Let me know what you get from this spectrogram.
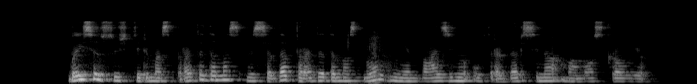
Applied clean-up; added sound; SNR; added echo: neural mask model DeepFilterNet 3.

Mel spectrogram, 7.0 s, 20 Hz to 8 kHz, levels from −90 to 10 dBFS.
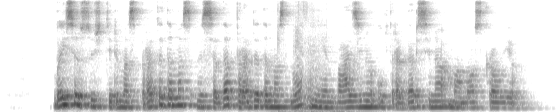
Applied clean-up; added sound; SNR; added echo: neural separator model SepFormer DNS4.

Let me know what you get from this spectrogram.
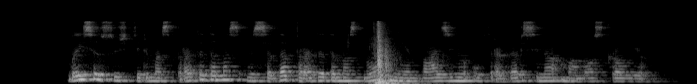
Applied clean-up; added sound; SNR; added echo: none; Slam; 1 dB; reverberation time 0.5 s.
